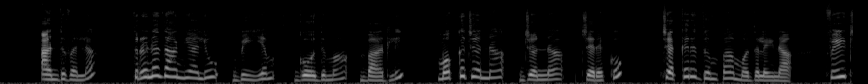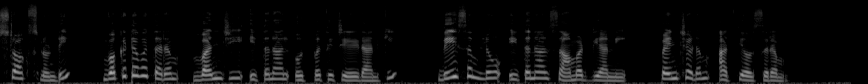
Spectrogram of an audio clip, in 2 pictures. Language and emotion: Telugu, neutral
